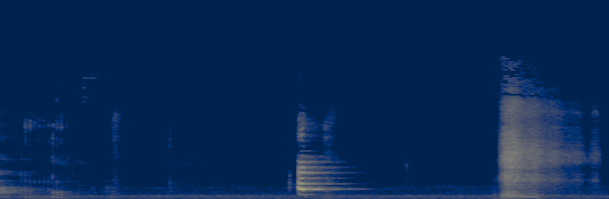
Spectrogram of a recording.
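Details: French Bulldog; whine; wanting attention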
